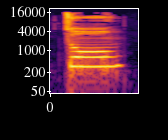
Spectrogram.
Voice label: "zong1", pinyin

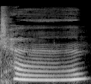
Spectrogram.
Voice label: "chen3", pinyin

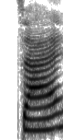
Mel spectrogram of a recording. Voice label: "zai2", pinyin

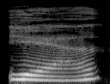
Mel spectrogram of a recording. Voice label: "yan3", pinyin

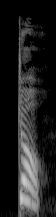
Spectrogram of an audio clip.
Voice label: "zhou4", pinyin

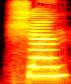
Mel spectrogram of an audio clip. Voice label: "shan1", pinyin

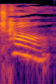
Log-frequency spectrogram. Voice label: "chang4", pinyin

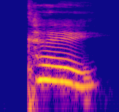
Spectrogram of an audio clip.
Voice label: "kei4", pinyin

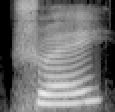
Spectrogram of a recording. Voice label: "shui2", pinyin

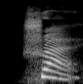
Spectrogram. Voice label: "shuai4", pinyin

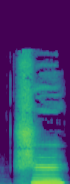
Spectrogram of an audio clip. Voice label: "shi1", pinyin

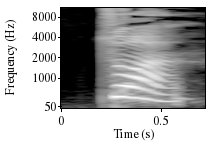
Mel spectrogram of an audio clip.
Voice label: "zuan4", pinyin

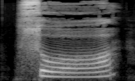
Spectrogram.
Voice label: "suo3", pinyin

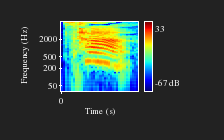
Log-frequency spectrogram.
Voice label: "can4", pinyin

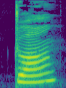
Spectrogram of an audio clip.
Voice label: "zhuang2", pinyin

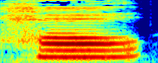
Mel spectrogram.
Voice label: "hao1", pinyin audio

